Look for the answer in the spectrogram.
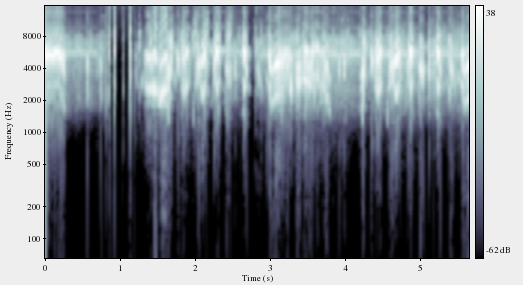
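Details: Swiftlet calling sound, 'tombak raja' type, used by swiftlet farmers as a lure: almost nonstop shrill twittering and rapid chirps, with a brief pause near the start before the chatter resumes.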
